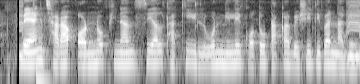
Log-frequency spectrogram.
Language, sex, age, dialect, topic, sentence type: Bengali, female, 18-24, Rajbangshi, banking, question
